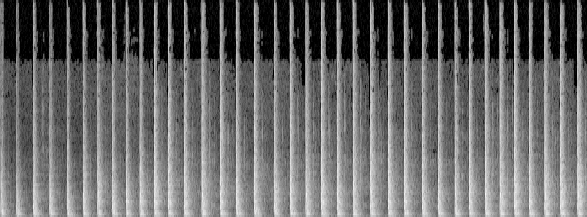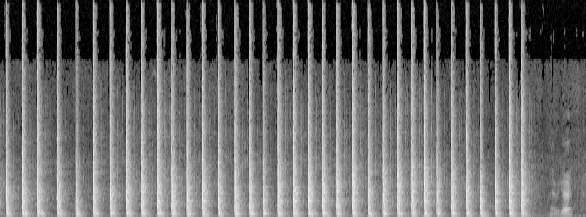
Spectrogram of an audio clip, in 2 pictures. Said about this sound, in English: And then we take the peening end of the hammer and we hammer this down in a slightly circular motion to peen it in place.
